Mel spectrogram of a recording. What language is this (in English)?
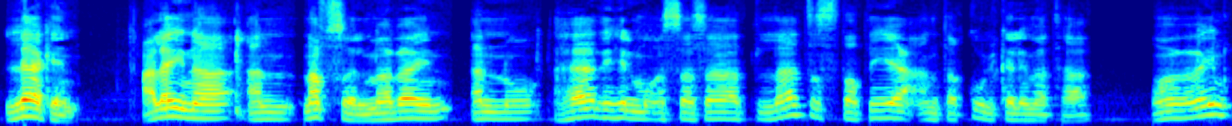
Arabic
